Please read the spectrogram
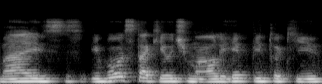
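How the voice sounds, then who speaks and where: Intonation stays monotone and flat in a dark, mellow voice. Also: man. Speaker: computer science student. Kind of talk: lecture. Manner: fast; casual.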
